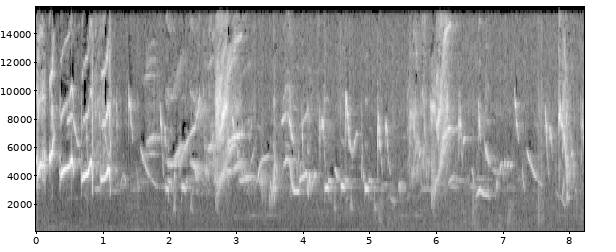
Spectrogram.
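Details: Rapid, high-pitched chirping from a female Oriental magpie-robin, used to coax a silent male into song. Short hooked and looping notes repeat about three per second, with louder bursts at the start.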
